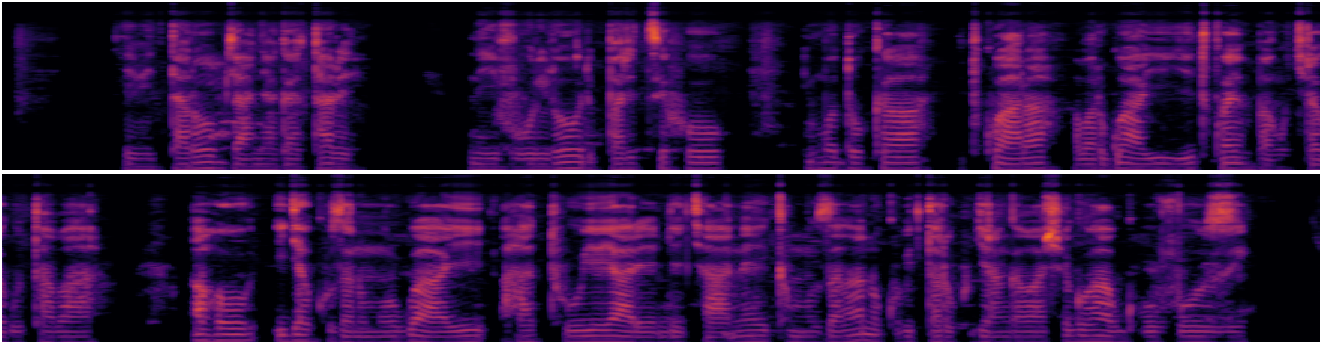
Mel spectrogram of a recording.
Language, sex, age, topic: Kinyarwanda, male, 18-24, government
